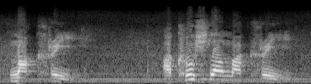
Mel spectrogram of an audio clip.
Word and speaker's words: croidhe: So Cri, in Gaelic, is actually, just for fun, it's spelled C-R-O-I-D-H-E. The H makes the D disappear, yeah, or not be pronounced.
